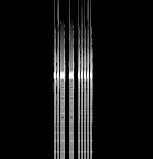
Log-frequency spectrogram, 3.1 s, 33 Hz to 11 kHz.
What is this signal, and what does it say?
Morse code, heard as a keyed tone, about 40 wpm, 700 Hz. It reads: UT5
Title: Callsign Prefixes for Top 25 DXCC - Repeated 3x - 40wpm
